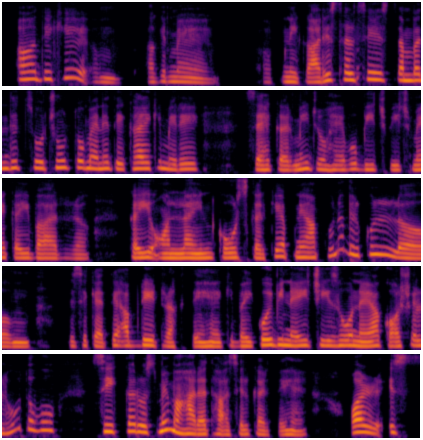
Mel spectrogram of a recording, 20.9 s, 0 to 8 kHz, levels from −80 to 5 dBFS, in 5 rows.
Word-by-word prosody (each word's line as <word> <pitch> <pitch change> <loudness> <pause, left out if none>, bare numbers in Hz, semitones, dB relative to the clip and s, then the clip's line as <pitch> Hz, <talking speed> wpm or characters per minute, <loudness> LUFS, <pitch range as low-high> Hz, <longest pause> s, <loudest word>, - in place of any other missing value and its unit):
अ, 255 +1 +1
देखिए 265 +2 -4
अम, 155 -4 -9 0.3
अगर 175 +2 -8
मैं 160 -5 -3 0.5
अपने 165 +2 -5
कार्यस्थल 210 - +1
से 250 -2 +3
संबंधित 220 0 +1
सोचूँ, 235 +2 0
तो 240 -2 +1
मैंने 215 -1 +2
देखा 200 +1 -2
है 210 0 +3
कि 225 - -7
मेरे 190 -1 -1 0.6
सहकर्मी 170 +2 0
जो 180 -1 -4
हैं, 165 +1 -3
वो 190 +3 -4
बीच-बीच 170 -2 -6
में 170 - 0
कई 165 -1 -1
बार 155 -1 0 0.7
कई 170 +1 +3
ऑनलाइन 160 -1 +3
कोर्स 170 0 +1
करके 160 +7 -3
अपने 185 -3 -1
आप 180 0 +1
को 235 - -5
ना 285 - -4
बिल्कुल 280 -5 +1
अम, 145 -3 +2 0.4
जिसे 160 +2 -6
कहते 165 +2 -2
हैं, 170 - -1
अपडेट 170 +1 +1
रखते 145 0 -4
हैं 145 0 +2
कि 155 - -13
भई, 155 0 0
कोई 195 +6 +5
भी 195 0 +2
नई 175 0 +3
चीज़ 175 -1 0
हो, 180 0 +3
नया 165 0 +4
कौशल 160 +3 -1
हो, 240 - -4
तो 320 - 0
वो 290 0 -1 0.5
सीखकर 245 0 +3
उसमें 235 +5 +5
महारत 170 - +4
हासिल 155 0 -2
करते 135 -1 -4
हैं 140 -1 -1 0.4
और 220 -2 +6
इस 220 -3 -2
175 Hz, 170 wpm, -24 LUFS, 160-215 Hz, 0.7 s, और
